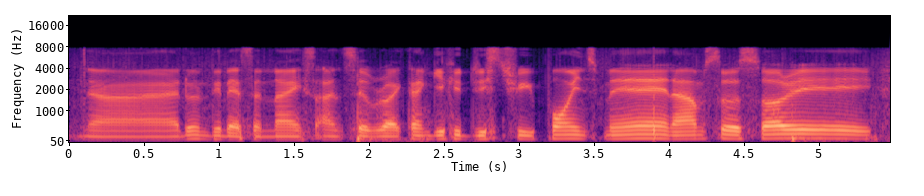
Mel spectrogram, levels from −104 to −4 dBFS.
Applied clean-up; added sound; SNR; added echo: none; Fireworks; 19 dB; none.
